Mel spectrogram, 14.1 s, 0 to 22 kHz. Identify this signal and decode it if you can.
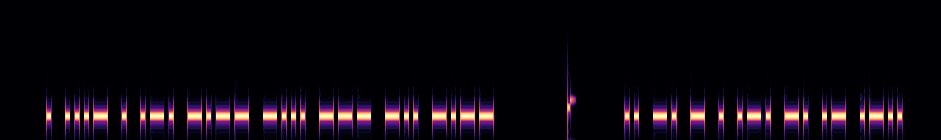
Morse code, heard as a keyed tone, about 17 wpm, 700 Hz. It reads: EVERYBODY INTERNAL
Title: Sentences from Top 1400 Words - New Word Drill - 17wpm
